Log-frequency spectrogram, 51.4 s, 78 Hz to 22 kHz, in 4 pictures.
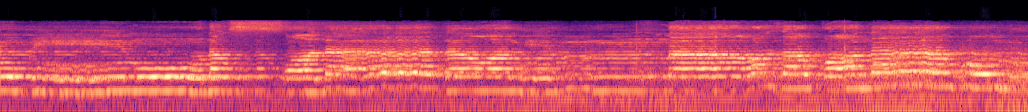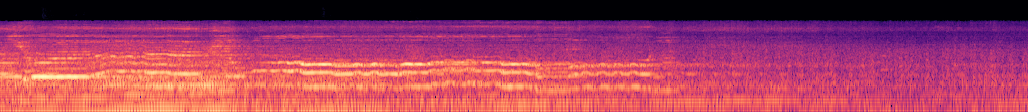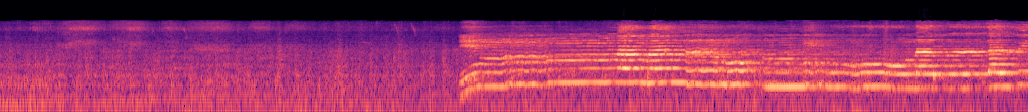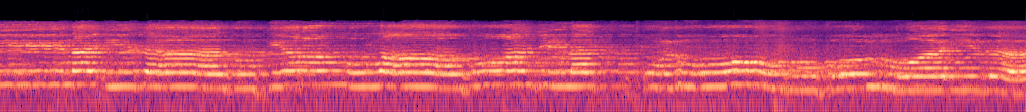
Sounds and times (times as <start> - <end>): Outside, urban or manmade: 0.0 - 51.3.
